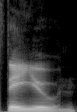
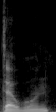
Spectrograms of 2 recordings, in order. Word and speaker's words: Daeyoon: Oh wait, I've been saying his name wrong. It's Daeyoon, not Dawoon. Although I think maybe a character calls him that.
